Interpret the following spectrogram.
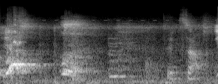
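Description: Young girls' high-pitched voices in short wordless cries and laughter: two quick outbursts near the start, quieter in the middle, another starting near the end.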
